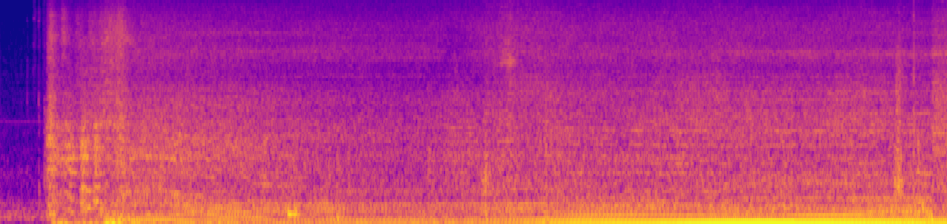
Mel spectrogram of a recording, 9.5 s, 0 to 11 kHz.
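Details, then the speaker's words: 21-year-old early BMW E60, cold start after leak work; engine catches and settles into steady idle, brief faint chirp at start fading quickly; owner suspects debris on pulleys letting the belt slip slightly, water pump no longer squeaking. "Se oli joku pieni kitinä siinä aluksi oli. En tiedä oliko mahdollisesti jäänyt jotakin jotakin moskaa rullien päälle. Pikkasen pääsi luistamaan tai muuta,"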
